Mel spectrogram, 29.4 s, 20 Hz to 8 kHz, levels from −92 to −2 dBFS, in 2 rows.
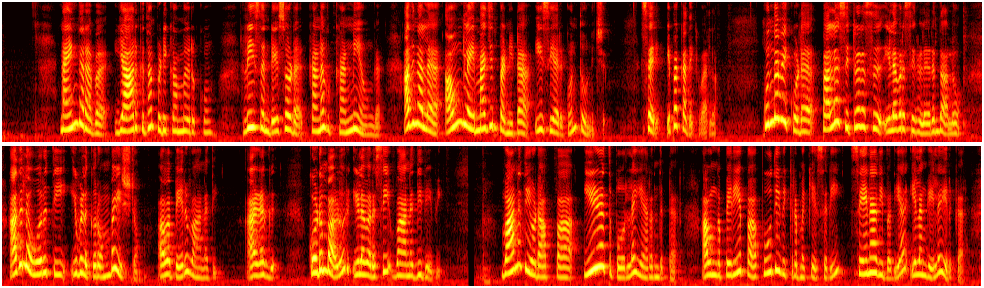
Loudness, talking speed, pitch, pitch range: -25 LUFS, 105 wpm, 270 Hz, 230-325 Hz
